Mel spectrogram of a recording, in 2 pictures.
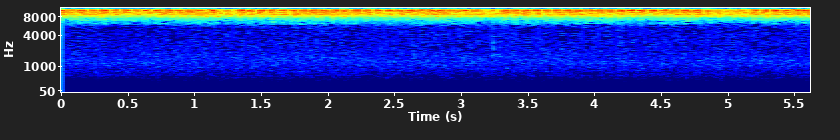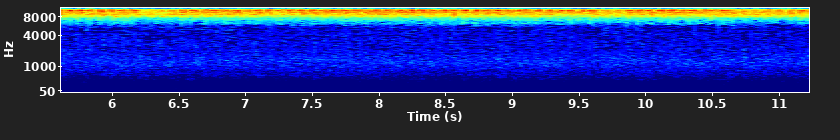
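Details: Crickets, males stridulating by rubbing one wing across the toothed vein of the other, make a dense continuous high-pitched trill that holds steady throughout with fine pulsing texture and no other clear sounds.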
